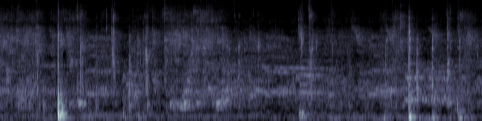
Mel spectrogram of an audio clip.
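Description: Close-up eating sounds of boiled pork ribs and rice eaten by hand: wet chewing and mouth noises, with two sharp clicks, the loudest under a second in and another about five seconds in.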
